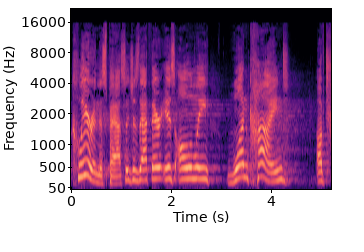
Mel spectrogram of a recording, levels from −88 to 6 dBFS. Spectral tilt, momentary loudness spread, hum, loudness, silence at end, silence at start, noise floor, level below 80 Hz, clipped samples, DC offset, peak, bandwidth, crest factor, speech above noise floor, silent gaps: -3 dB/octave; 9 LU; none; -16 LUFS; 0 s; 0.05 s; -49 dBFS; -66 dBFS; under 0.1%; under 0.1%; 0 dBFS; 16 kHz; 16 dB; 33 dB; none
